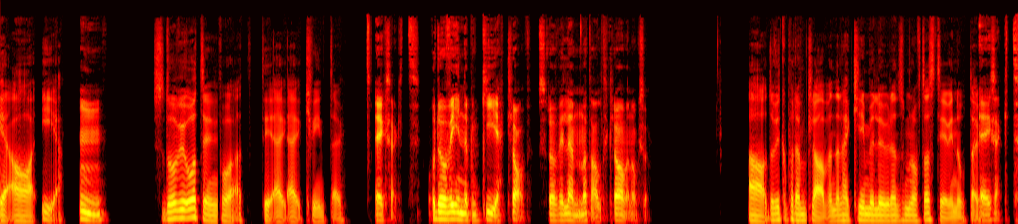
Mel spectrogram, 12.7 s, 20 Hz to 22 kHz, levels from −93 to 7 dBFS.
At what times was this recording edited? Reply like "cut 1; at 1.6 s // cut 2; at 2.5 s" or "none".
cut 1; at 2.7 s // cut 2; at 3.6 s // cut 3; at 5.3 s // cut 4; at 5.9 s // cut 5; at 9.8 s // cut 6; at 10.1 s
